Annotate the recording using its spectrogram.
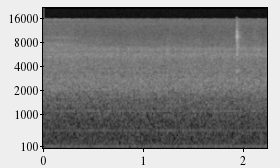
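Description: Steady background hiss with a constant low hum underneath: room tone.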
